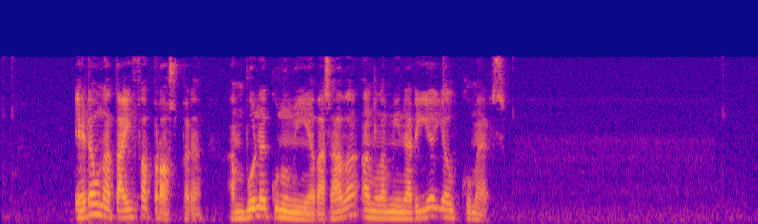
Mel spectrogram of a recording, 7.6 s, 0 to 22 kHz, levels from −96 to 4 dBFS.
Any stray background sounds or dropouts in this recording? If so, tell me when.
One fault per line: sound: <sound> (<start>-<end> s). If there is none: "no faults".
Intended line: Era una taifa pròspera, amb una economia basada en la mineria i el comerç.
no faults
